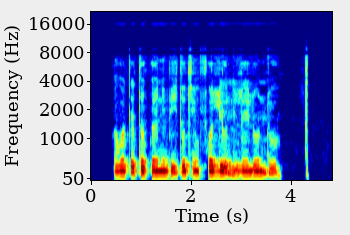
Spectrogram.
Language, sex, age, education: Yoruba, male, 30-45, secondary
